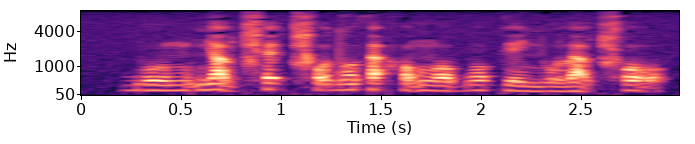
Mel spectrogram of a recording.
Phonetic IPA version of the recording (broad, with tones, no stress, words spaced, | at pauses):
bo˨ʊ̯ mo̰˦˨ɲa̰˦˨ʊ̯ t͡ɕʰɛ˦ʔt͡ɕʰɔ̰˦˨dɔ˦θä˦ʔ hɔ̰˦˨ŋɔ˨ bɔ˦ke˨ɲo˨ la̰˦˨ʊ̯t͡ɕʰɔ̰˦˨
